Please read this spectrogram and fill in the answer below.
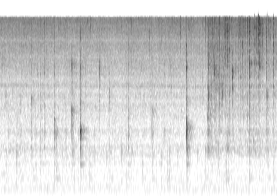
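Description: Hot oil crackling around moong dal vadas deep-frying in a pot, with a couple of sharper pops. About four seconds in, the sizzle thickens as another vada of ground dal batter is slid into the oil.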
